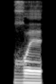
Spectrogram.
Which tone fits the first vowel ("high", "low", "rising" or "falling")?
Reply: high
